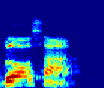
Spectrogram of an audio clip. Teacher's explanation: Circumflex ini gabungan naik dan turun. Jadi dia naik dulu baru turun.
